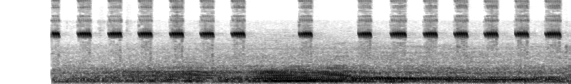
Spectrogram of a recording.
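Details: Male cricket rubbing its forewings together to attract a female: after a brief silence, bright high-pitched chirps pulse about three times a second in a steady series, with one short pause midway, over a low rumbling background.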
